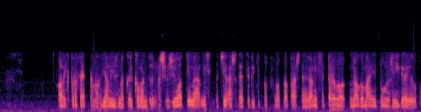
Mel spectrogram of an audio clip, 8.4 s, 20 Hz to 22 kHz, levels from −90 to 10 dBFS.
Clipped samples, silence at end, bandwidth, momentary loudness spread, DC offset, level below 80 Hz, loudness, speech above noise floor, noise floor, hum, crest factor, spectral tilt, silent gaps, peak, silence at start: under 0.1%; 0 s; 4.1 kHz; 8 LU; under 0.1%; -58 dBFS; -27 LUFS; 32 dB; -58 dBFS; none; 18 dB; -9 dB/octave; none; -8 dBFS; 1.15 s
